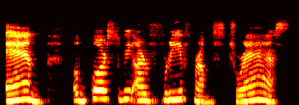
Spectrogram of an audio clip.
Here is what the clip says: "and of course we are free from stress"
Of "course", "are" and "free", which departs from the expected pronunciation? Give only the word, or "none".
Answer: none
